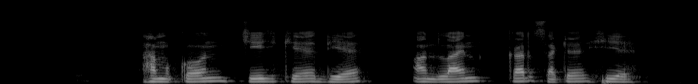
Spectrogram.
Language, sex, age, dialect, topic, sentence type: Magahi, male, 51-55, Northeastern/Surjapuri, banking, question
